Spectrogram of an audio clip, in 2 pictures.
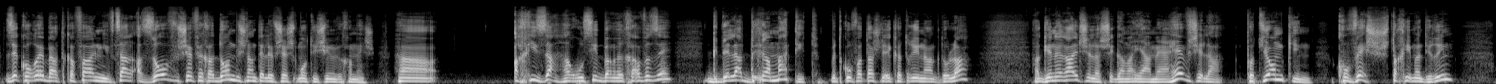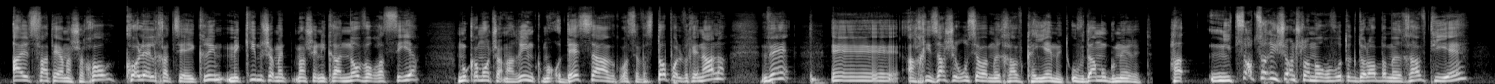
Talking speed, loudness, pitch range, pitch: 135 wpm, -14 LUFS, 145-190 Hz, 160 Hz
